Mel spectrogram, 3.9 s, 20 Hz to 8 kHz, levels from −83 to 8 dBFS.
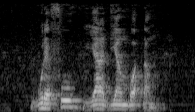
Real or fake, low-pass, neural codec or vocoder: real; 7.2 kHz; none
